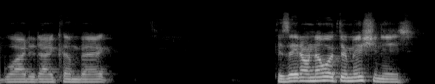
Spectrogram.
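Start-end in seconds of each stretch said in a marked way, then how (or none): none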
